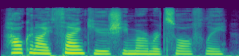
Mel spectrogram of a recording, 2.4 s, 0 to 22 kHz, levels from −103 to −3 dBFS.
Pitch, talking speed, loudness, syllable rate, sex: 205 Hz, 200 wpm, -18 LUFS, 4.9 syllables/s, female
